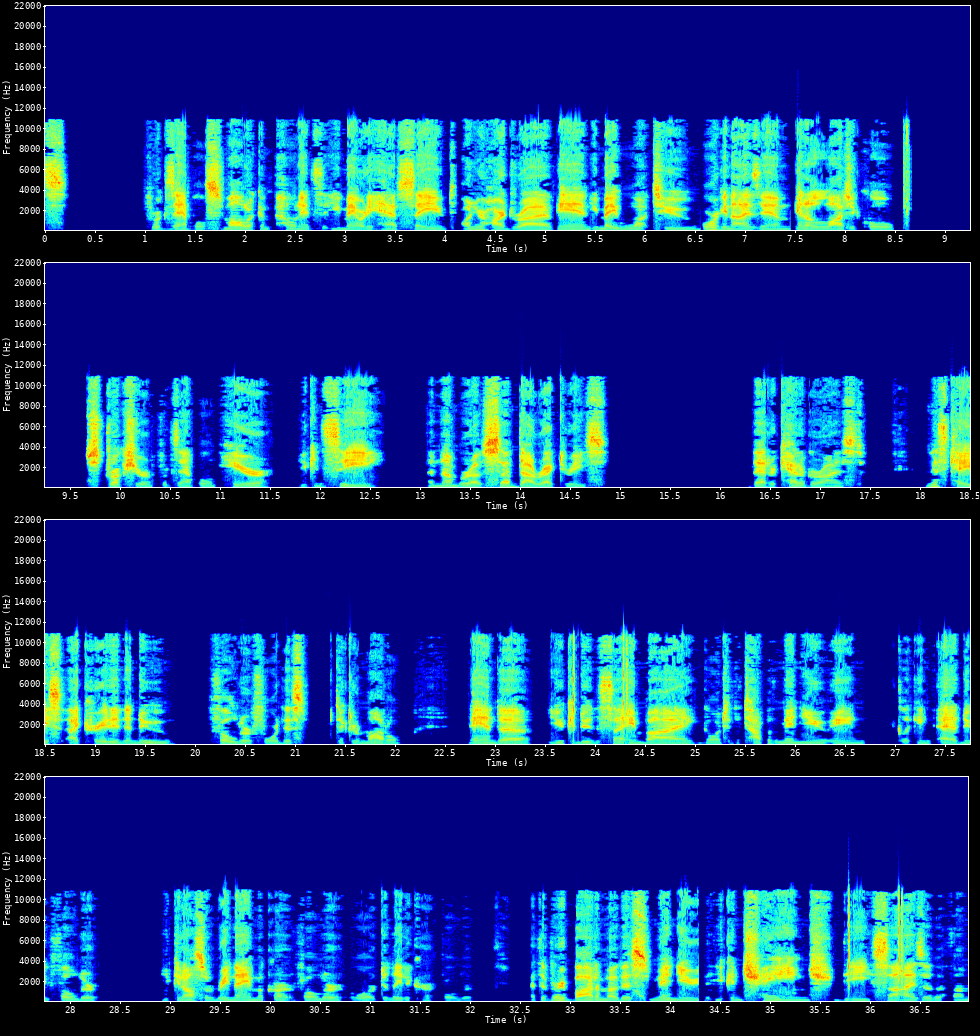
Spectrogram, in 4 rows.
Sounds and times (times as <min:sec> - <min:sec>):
Speech: 0:00.0 - 0:00.2, 0:01.0 - 0:08.7, 0:09.7 - 0:14.9, 0:16.4 - 0:17.5, 0:18.1 - 0:22.1, 0:22.8 - 0:28.3, 0:29.0 - 0:32.0, 0:32.6 - 0:36.9.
